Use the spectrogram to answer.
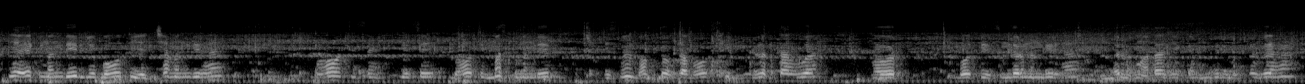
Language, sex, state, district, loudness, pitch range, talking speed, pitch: Hindi, male, Chhattisgarh, Balrampur, -29 LUFS, 165-185 Hz, 150 wpm, 175 Hz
